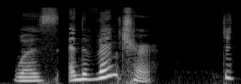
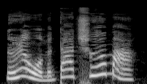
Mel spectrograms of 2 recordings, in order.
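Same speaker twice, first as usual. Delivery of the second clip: higher, louder and quick plea; hopeful sailors; 8 semitones higher, 4 dB louder, faster than usual. A narrator's reading. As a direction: rush the hopeful question. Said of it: "船员们问".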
